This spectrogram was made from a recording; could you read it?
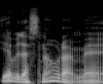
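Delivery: even, unbothered, low-energy put-on calm. Retelling arguments with her, imitating own low-energy reply. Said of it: "it would be like this, on this tone".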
